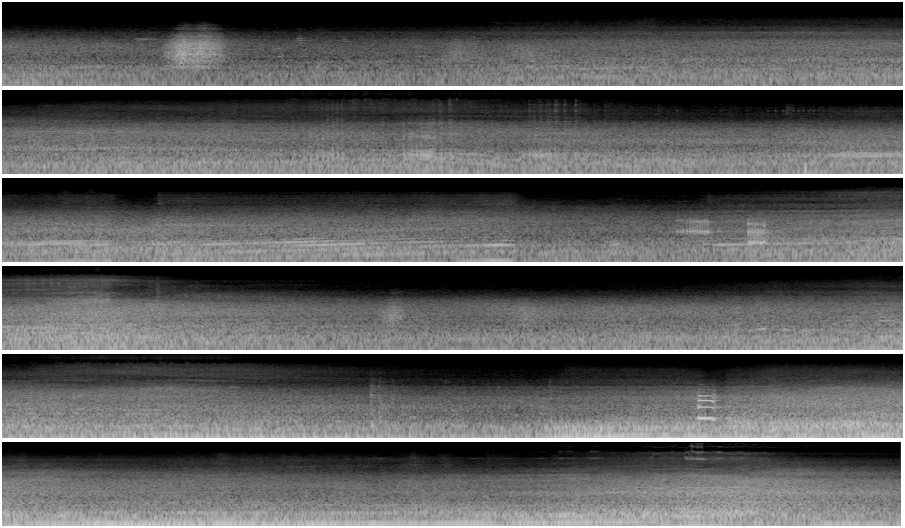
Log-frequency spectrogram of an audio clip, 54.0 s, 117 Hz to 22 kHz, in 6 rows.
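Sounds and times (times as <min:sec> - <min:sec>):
road traffic rumble: 0:00.0 - 0:54.0
vehicle engine accelerating: 0:35.3 - 0:54.0
vehicle passing by: 0:41.2 - 0:54.0.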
